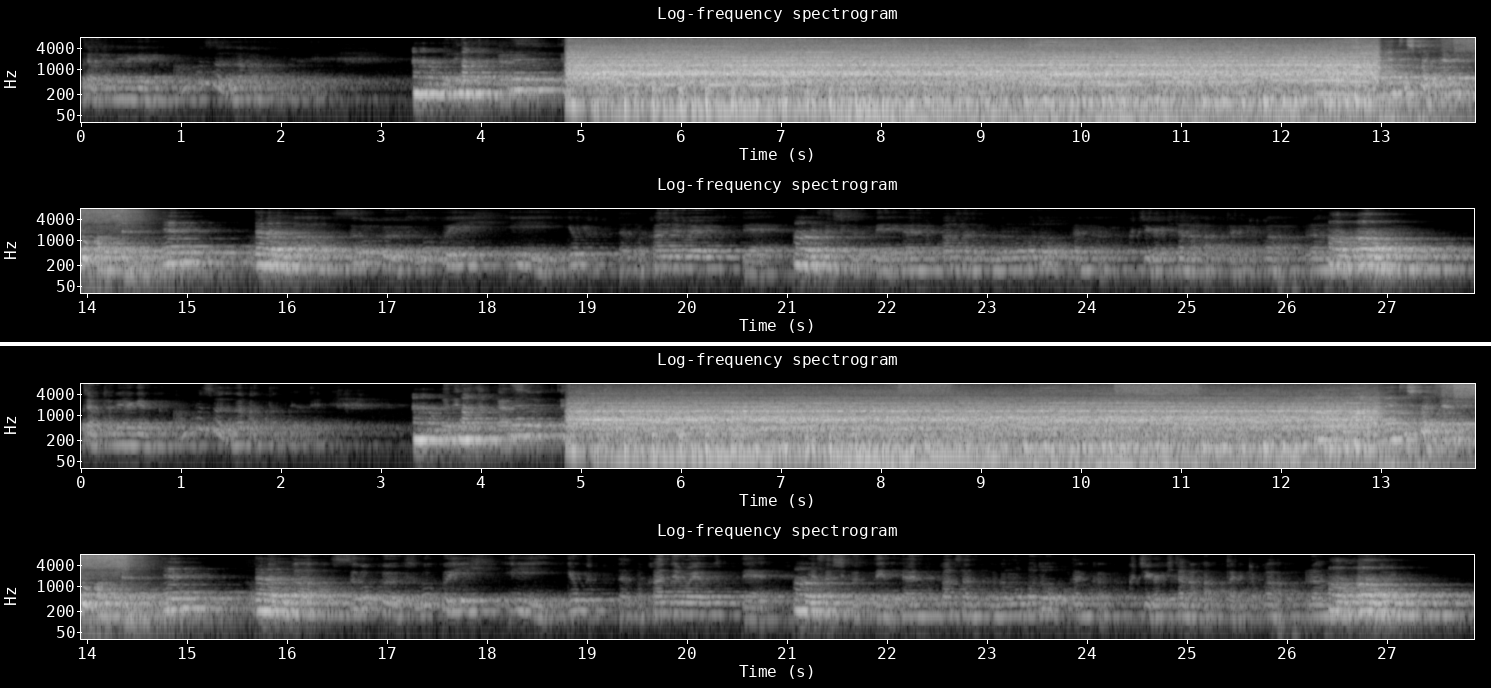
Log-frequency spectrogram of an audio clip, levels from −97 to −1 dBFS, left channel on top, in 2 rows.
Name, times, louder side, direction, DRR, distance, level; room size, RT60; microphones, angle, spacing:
voice 1, 0.0-2.8 3.6-12.1 15.6-19.0 19.3-20.2 20.5-20.8 21.2-24.2 24.5-27.1, equal, 70° right, -4 dB, 4.7 m, -43 dB
voice 2, 3.3-4.0 4.3-4.5 12.3-15.0 15.7-16.2 21.0-21.4 26.4-27.0, equal, 5° left, -4 dB, 6.0 m, -30 dB
sound 1, 4.8-13.0, left 4 dB, 65° left, 1.1 m, -21 dB
Buzz, 7.3-13.5, equal, 25° left, 1.4 m, -41 dB
sound 2, 8.0-8.7 10.2-11.2 13.5-14.4, right 7 dB, 30° right, 3.8 m, -36 dB
29.0 x 28.0 x 3.5 m, 2.7 s
head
